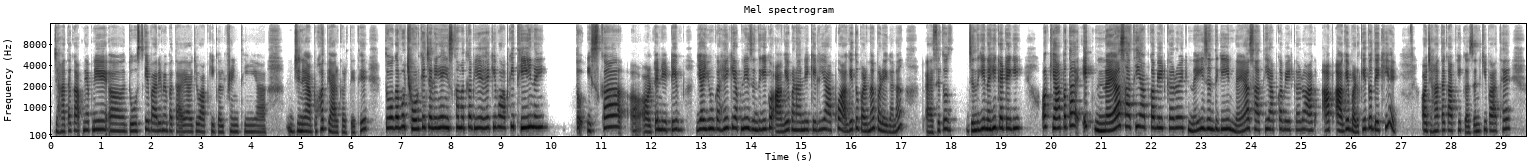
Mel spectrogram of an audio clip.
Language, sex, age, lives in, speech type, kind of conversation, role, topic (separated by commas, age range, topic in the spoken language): Hindi, female, 45-49, India, conversation, advice, advisor, मैं घर की याद और अकेलापन कैसे कम कर सकता/सकती हूँ?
